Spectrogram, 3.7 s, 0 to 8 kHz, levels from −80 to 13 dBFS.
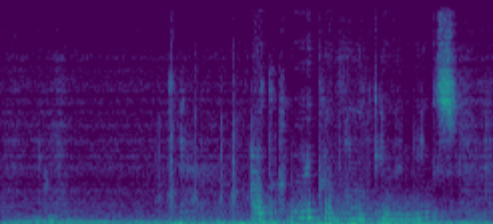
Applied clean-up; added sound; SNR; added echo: neural separator model SepFormer DNS4.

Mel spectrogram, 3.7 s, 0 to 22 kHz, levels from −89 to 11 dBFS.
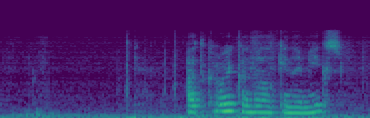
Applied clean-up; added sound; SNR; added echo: none; Bird; 11 dB; reverberation time 0.1 s.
